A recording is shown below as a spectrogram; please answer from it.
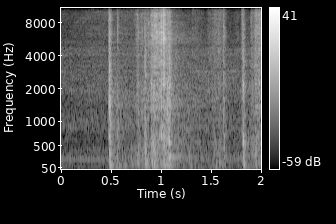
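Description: Plastic dishwasher filter parts knocking and scraping as the cylindrical filter is pushed back into the sump. A sharp click comes about half a second in, then a short cluster of rattles, and another click near the end.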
